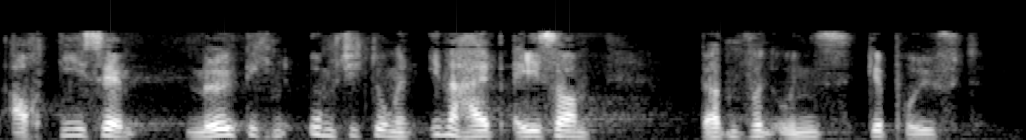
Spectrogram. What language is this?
German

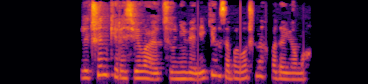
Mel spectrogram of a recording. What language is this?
Belarusian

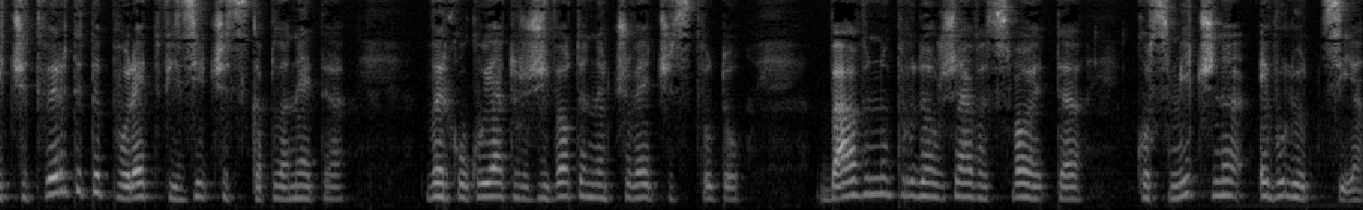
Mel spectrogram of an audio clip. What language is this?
Bulgarian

